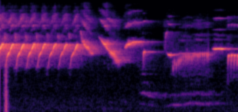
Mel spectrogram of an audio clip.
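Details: Lively canary in breeding condition: a fast trill of sharp downslurred chirps, then a swooping slur and short steady whistled notes, some buzzy. Used as a model to prompt young or silent canaries into song.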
